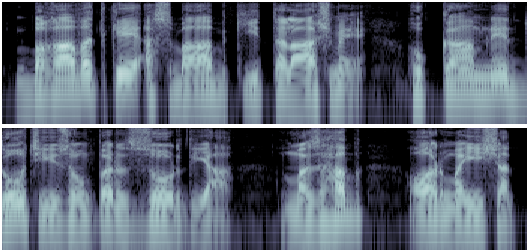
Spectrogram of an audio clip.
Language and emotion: Urdu, neutral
